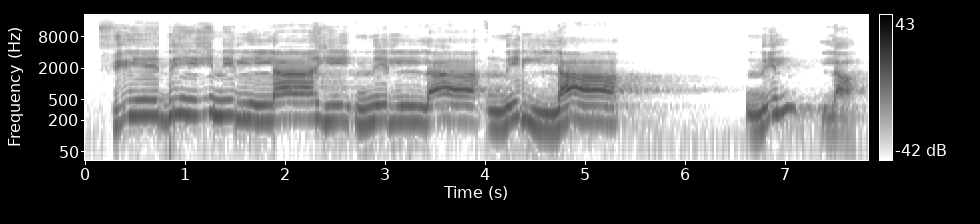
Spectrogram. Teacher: اللہ کے لام سے پہلے زیر ہے اس لیے اللہ کا لام باریک ہوگا، پر نہیں ہوگا، موٹا نہیں پڑھائے گا. فی دین اللہ، اللہ کے لام پر کھڑا زبر ہے، کھڑا زبر قائم مقام الف مدہ کہ اس کو ایک الف کے برابر کھینچ کے پڑھتے ہیں.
